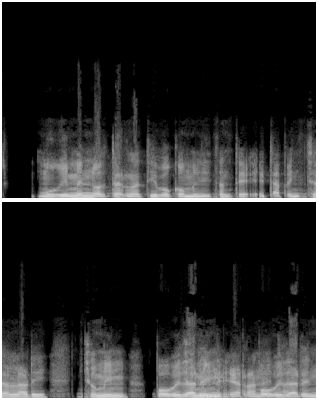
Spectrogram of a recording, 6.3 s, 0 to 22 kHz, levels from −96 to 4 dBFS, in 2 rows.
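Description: A speech recording with three overlapping timing problems. Running through the whole thing is clock drift between sender and receiver. The sender's clock looks to be about 2 percent slow, so the jitter buffer keeps draining and the receiver has to pad. You hear it as small, uneven timing hiccups scattered across the clip rather than one clean glitch.

Four of those hiccups stand out as a short stall from a late packet, at 1.15 to 1.20 s, 2.54 to 2.59 s (right before "eta pentsalari"), 3.93 to 3.98 s (just after "militante eta pentsalari") and 5.32 to 5.37 s. In each, the buffer ran dry, the receiver stretched the last bit of sound by about 30 ms until the packet turned up, then carried on from the same spot. Nothing gets skipped, but the sound hangs a beat too long, and the delay steps up about 30 ms each time.

From 4.93 s to the end there's also a doubled audio track. A second, full-band copy of the same speech sits roughly a second behind the original at about the same loudness. 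It cuts in abruptly and has no decay or room colour, so it isn't an echo. It's likely a second capture on a slower path, or two misaligned copies left in an edit.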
